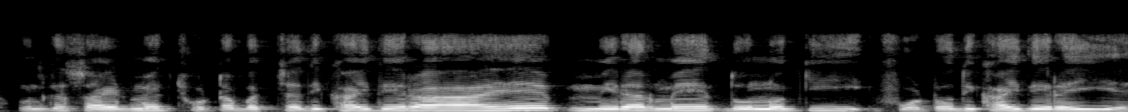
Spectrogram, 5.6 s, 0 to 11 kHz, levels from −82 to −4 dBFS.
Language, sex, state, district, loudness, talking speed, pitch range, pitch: Hindi, male, Bihar, Jahanabad, -15 LUFS, 190 wpm, 170-185 Hz, 175 Hz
